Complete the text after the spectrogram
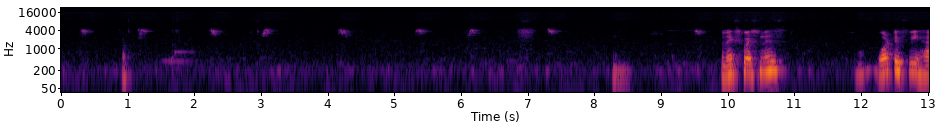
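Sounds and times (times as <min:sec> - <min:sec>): bird chirping: 0:00.2 - 0:03.3, 0:04.1 - 0:04.4, 0:05.3 - 0:07.6, 0:08.3 - 0:10.6.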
